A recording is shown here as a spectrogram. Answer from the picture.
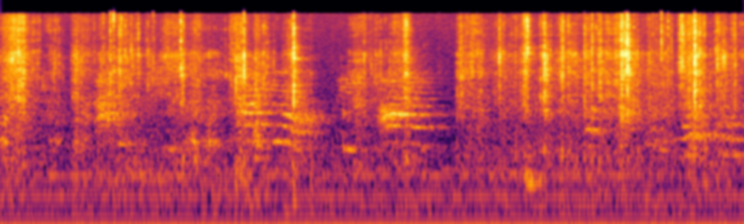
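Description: Close-up chewing and wet mouth sounds from eating a large tortilla wrap, with the aluminium foil wrapper crinkling as it is peeled back. The sound comes as many short clicks and crackles.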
